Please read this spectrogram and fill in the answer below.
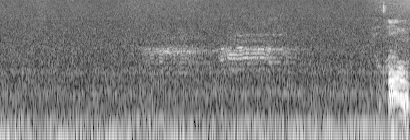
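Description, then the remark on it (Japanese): A crow caws twice, two drawn-out hoarse calls back to back, faint over a steady low background rumble, with a brief louder knock at the very end. “はい、というわけで今日はカラスの声が BGM になってしまいましたが何してるんだろううるさいねえねえ”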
